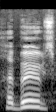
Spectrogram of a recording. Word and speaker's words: haboob: In fact, reading this news article, haboobs, pronounced haboobs, are not unique to America's Sonoran Desert.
